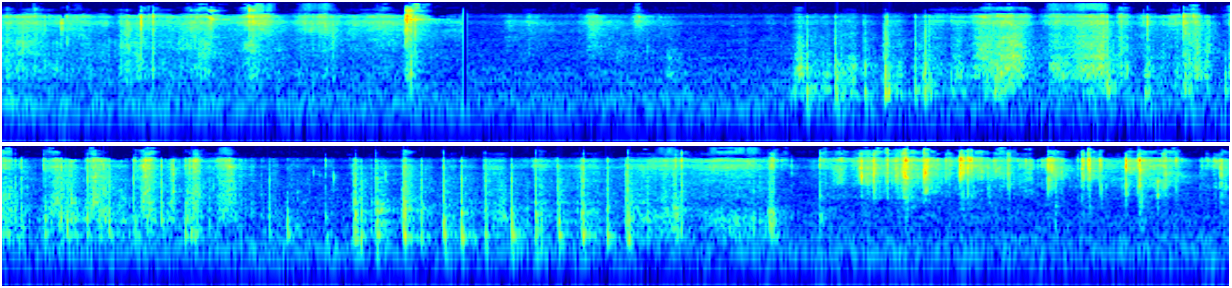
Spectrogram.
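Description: Tapping and handling of arrows, quiet at first, then a dense run of sharp clicks, light knocks and rustling contact sounds in an irregular rhythm, with no voices.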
